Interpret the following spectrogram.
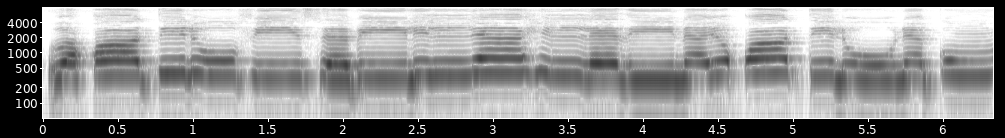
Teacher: ലാമിന് ശബ്ദ വന്നു, 2 അക്ഷരങ്ങൾ ഉച്ചരിക്കുന്ന കനം കൊടുക്കണം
